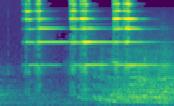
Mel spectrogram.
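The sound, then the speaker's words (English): A small handlebar-style bell on a walker is rung three times in quick succession, each bright metallic ding sustaining a shimmering ring, with no talking. “The bell is supposed to have someone come running right away when I ring it.”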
